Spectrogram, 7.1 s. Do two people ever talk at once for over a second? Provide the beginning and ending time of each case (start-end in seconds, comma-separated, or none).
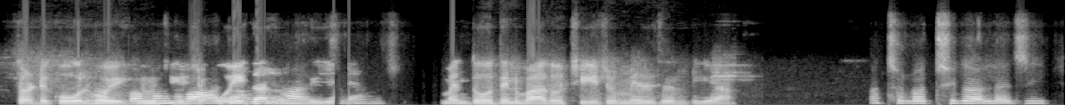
0.7-2.4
